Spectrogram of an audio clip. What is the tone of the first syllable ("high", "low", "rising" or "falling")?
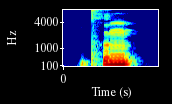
high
